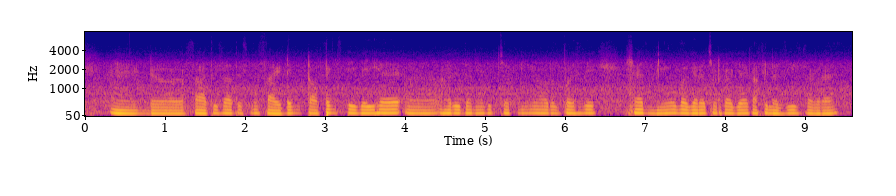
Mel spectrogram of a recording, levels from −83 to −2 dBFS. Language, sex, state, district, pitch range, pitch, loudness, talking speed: Hindi, male, Bihar, Muzaffarpur, 115-120 Hz, 120 Hz, -20 LUFS, 195 wpm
